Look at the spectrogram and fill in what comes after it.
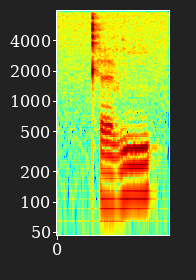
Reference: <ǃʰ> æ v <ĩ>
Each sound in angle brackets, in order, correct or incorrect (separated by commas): incorrect, correct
